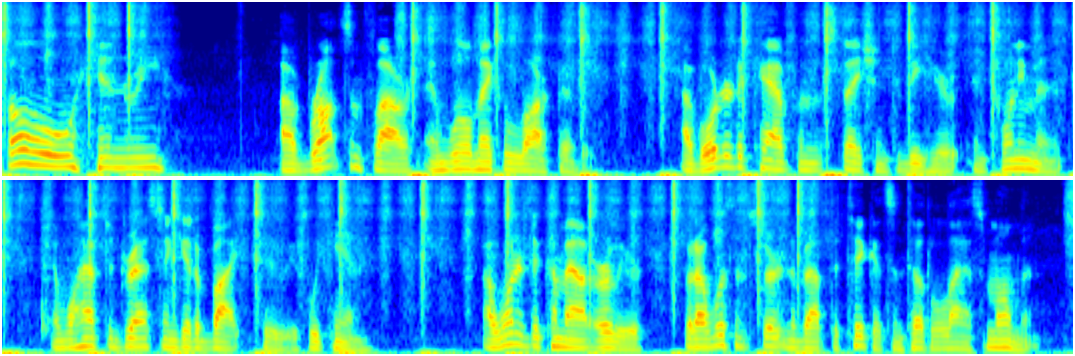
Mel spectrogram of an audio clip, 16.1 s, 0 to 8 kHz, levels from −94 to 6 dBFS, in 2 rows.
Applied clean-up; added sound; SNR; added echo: none; Rattle (instrument); 7 dB; none.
